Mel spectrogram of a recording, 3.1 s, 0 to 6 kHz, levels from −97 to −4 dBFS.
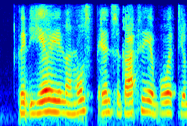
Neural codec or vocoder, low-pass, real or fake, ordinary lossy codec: codec, 44.1 kHz, 1.7 kbps, Pupu-Codec; 5.4 kHz; fake; AAC, 32 kbps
